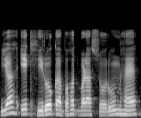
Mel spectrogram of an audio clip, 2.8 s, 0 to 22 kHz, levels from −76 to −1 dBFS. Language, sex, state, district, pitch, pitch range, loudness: Hindi, male, Jharkhand, Ranchi, 145 Hz, 130-155 Hz, -16 LUFS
